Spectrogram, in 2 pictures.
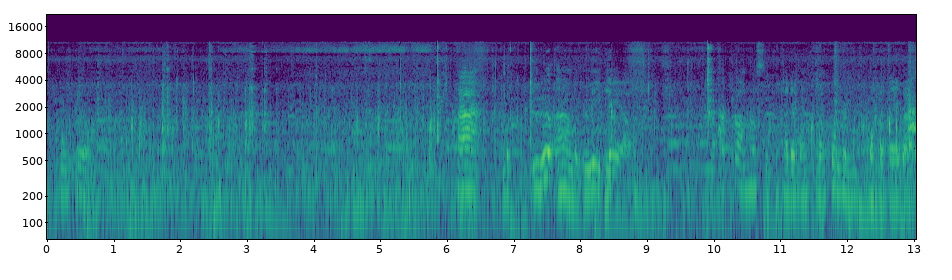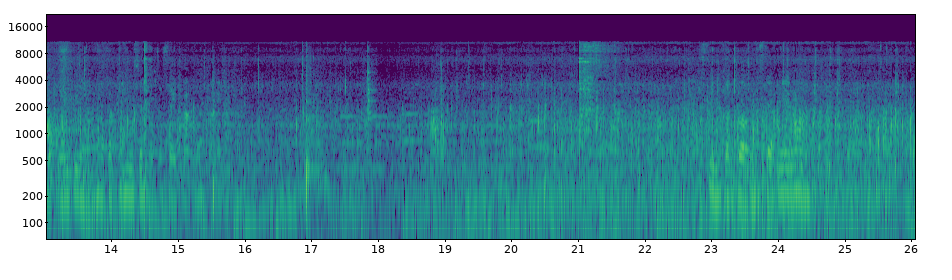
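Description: A stew bubbles and simmers in a pot.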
